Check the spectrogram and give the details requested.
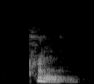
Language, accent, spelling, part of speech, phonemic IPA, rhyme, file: English, Southern England, pun, verb / noun, /pʌn/, -ʌn, LL-Q1860 (eng)-pun.wav
- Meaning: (verb) 1. To beat; strike with force; to ram; to pound, as in a mortar; reduce to powder, to pulverize 2. To make or tell a pun; to make a play on words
